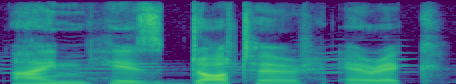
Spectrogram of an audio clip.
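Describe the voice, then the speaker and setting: A woman's voice: low voice, lively intonation, unhurried, faint music behind, exaggerated voice. A woman playing an imperious, spoiled rich heiress in a comic audio drama, with a melodramatic manner.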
